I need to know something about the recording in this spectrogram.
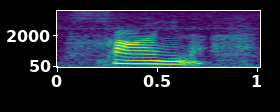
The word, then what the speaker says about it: sign: This is tricky because this combination is actually a G and an N. Sign. You would never think that there's a G in there, would you? Not very easily unless you know it's supposed to be spelled like that.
